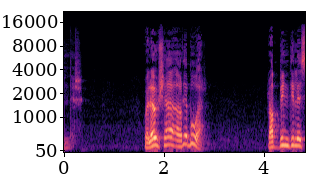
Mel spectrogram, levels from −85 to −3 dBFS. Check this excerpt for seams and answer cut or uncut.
cut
